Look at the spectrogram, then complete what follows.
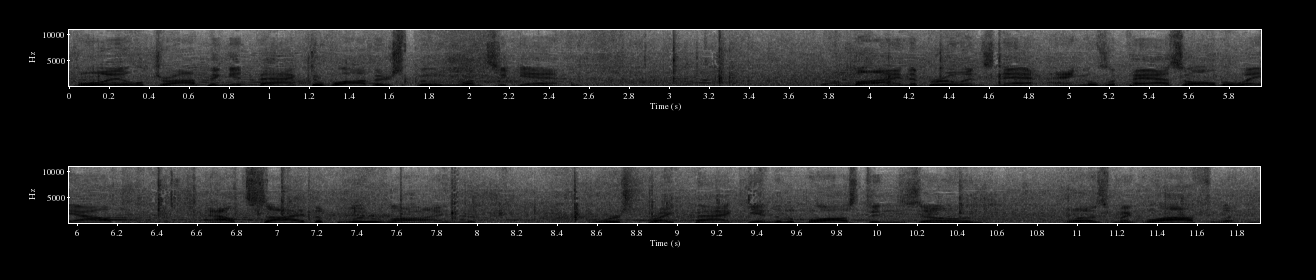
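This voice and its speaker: A man's voice: a little high, unhurried. A man doing live radio hockey play-by-play, describing the action in clipped phrases. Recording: noisy live arena broadcast. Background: loud arena noise.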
